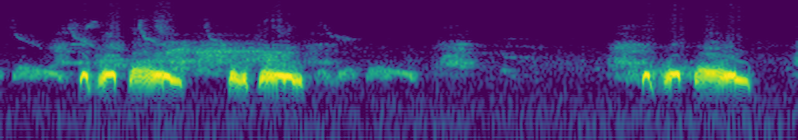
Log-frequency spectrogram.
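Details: Spotted dove cooing in the 'giọng thổ' style, calling to lure wild doves. Phrases of two short, hoarse notes followed by one longer, throaty coo are repeated three times. Softer mumbled notes fill the gaps, and there is silence in between.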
